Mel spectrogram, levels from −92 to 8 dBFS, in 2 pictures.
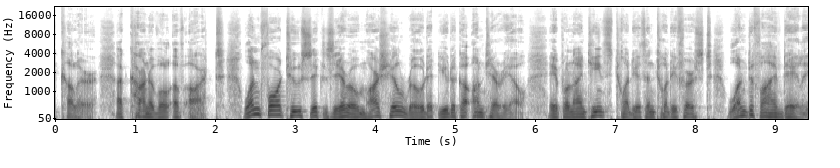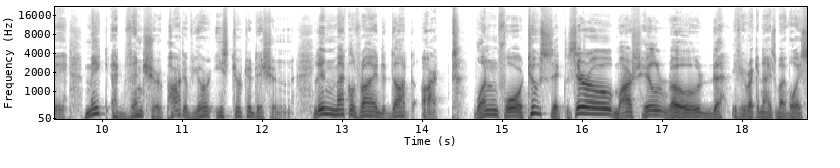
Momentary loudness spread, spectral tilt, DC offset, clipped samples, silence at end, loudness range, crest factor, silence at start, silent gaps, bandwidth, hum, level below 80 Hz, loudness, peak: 14 LU; -6.5 dB/octave; under 0.1%; under 0.1%; 0 s; 8 LU; 20 dB; 0.05 s; none; over 20 kHz; none; -50 dBFS; -25 LUFS; -6 dBFS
